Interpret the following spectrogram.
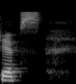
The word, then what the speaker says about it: GIF: images videos or gifts I understand it's actually technically pronounced shfs threading has become a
